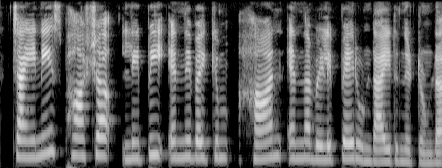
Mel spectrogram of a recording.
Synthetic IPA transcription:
t͡ɕɐjniːsbʱaːʂɐlibiʔe̞nːiʋɐkʲːumhaːne̞nːɐʋeɭipːe̞ːɾuɳɖaːjiɾunːiʈːuɳɖɨ

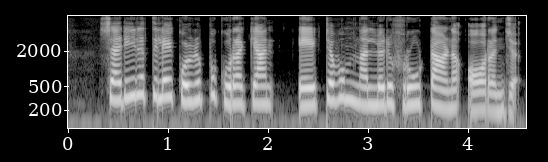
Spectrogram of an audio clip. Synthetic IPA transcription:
ɕɐɾiːɾɐt̪ːile̞ko̞ɻupːɨkurɐkʲːaːne̞ːtːɐʋumnɐlːo̞ɾufruːʈːaːɳɨʔo̞ːrɐɲd͡ʑɨ

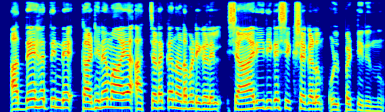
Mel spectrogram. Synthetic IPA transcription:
ɐd̪ːe̞ːɦɐt̪ːinde̞kɐʈʰinɐmaːjɐʔɐt͡ɕːɐɽɐkːɐnɐɽɐbɐɽiɣɐɭilɕaːɾiːɾiɣɐɕikʂɐɣɐɭumṵɭpe̞ʈːiɾunːṵ

